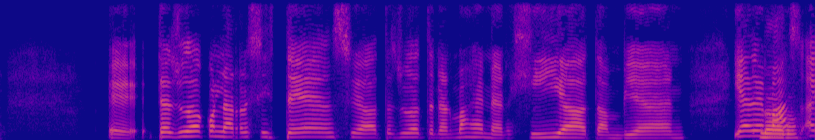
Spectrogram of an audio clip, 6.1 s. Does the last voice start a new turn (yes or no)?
no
